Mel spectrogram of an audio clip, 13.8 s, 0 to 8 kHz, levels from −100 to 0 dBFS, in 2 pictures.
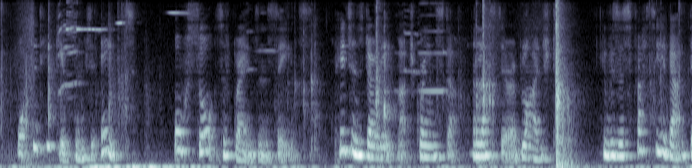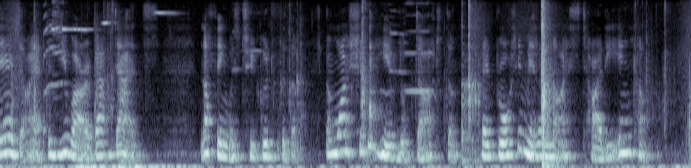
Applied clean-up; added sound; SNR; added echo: none; Squeak; 6 dB; reverberation time 0.3 s.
